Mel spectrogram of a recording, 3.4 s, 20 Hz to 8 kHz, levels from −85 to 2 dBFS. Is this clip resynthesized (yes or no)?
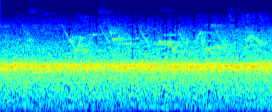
no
